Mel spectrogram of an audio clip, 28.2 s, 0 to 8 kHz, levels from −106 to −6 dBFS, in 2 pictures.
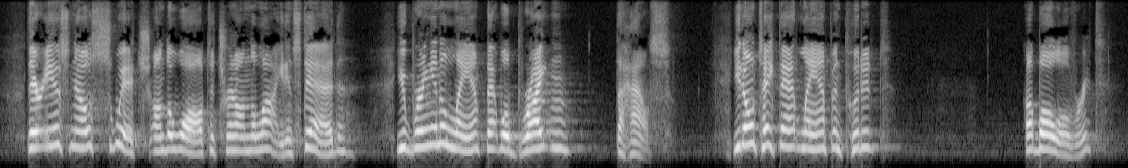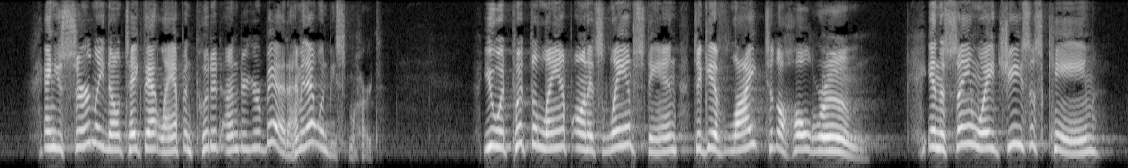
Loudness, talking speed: -23 LUFS, 160 wpm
